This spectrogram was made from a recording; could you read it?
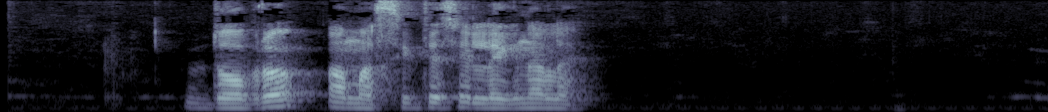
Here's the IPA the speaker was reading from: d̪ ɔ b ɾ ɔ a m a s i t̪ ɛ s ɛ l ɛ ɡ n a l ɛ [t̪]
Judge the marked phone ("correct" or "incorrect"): incorrect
